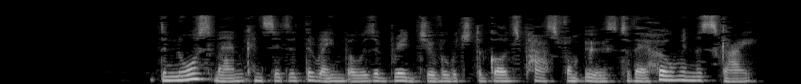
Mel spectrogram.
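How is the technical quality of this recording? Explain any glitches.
The quality is compromised throughout. The speech has a dull top end with layered coding artefacts.

From start to finish, nothing sounds above about 10.1 kHz. The artefacts of two different codecs are heard together. The likely cause is transcoding between lossy codecs. The chain points to WMA at 32 kbit/s, then AAC-LC at 32 kbit/s. The second encoder spent its bits re-coding the first one's damage, and the lower cut-off carried through.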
